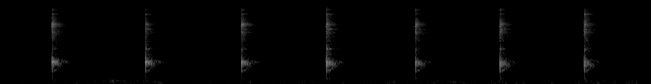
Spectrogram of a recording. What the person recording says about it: hit it with a spoon to hear the difference of the sound in terms of pitch with our ears. We realized that hitting bottom works better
